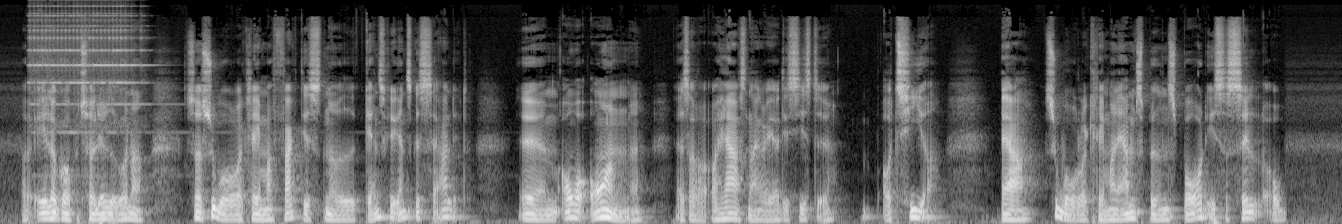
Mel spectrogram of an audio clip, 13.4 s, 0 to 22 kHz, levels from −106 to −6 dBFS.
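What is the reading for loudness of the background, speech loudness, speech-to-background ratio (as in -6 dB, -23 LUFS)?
-28.5 LUFS, -22.0 LUFS, 6.5 dB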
